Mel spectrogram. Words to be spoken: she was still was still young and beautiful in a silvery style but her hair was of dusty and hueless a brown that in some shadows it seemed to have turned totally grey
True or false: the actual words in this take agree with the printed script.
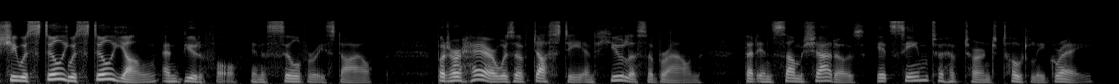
true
